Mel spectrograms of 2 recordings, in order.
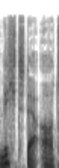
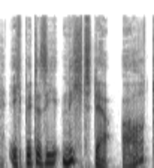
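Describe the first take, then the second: First: Professor's firm statement, "nicht der Ort" falling; matter-of-fact correction from an examiner; firm reprimand. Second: High, louder, incredulous question; zealot's scandalized question; wide-eyed disbelief. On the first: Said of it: "unterbrach ihn der prüfende Professor". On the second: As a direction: ask "nicht der Ort?" slowly, astounded, rising at the end. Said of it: "fragte der Prüfling mit weit aufgerissenen Augen". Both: A narrator's reading.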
